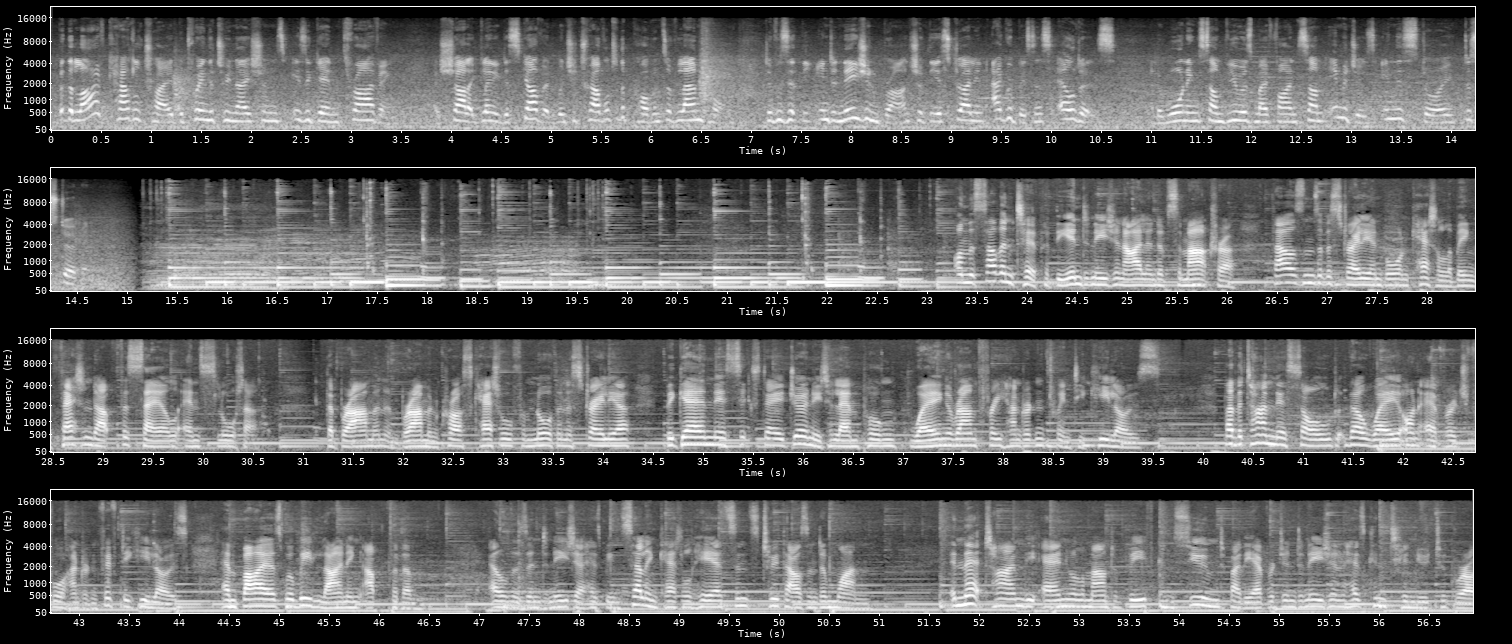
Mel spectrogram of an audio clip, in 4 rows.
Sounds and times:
Speech: 0:00.1 - 0:14.7, 0:23.3 - 0:30.6, 0:31.2 - 0:39.6, 0:40.2 - 0:46.4, 0:47.1 - 0:50.9, 0:51.7 - 0:56.9
Music: 0:15.1 - 0:56.9.

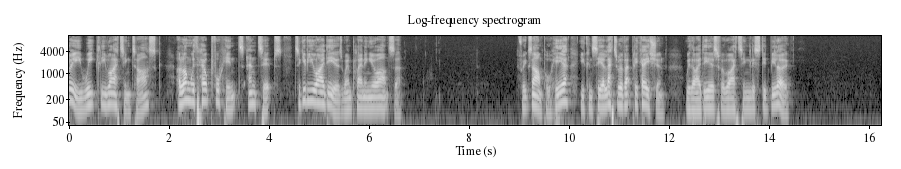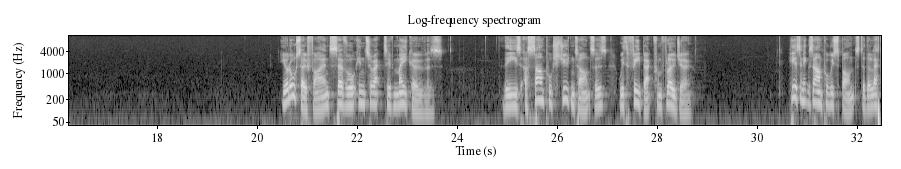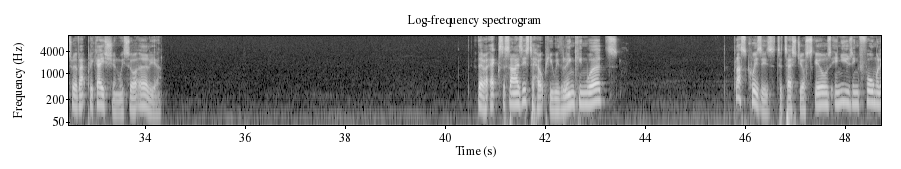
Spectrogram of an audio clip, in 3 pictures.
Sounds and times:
Speech: 0:00.0 - 0:06.8, 0:09.0 - 0:14.6, 0:20.5 - 0:23.8, 0:24.9 - 0:28.8, 0:30.6 - 0:34.4, 0:40.6 - 0:43.5, 0:45.8 - 0:48.7.

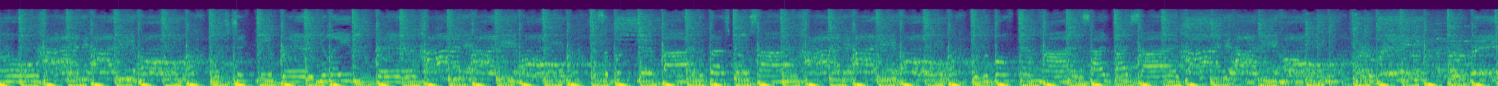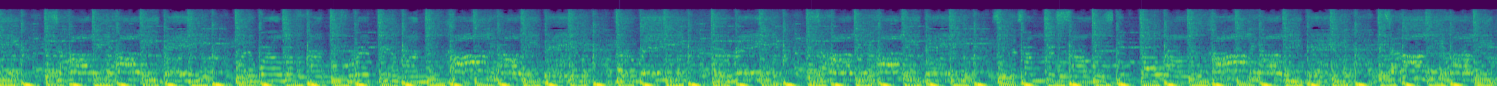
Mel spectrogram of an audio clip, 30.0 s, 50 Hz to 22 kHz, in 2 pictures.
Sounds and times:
Music: 0:00.0 - 0:29.9.

